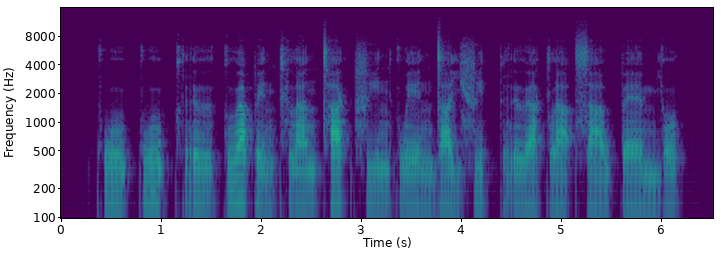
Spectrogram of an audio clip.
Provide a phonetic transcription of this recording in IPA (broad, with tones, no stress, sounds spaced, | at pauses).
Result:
kʰ w u˨˩ ʔ k w u˦˥ ʔ kʰ r ɯː˨˩ k u˥˩ a̯ p e˩˦ n kʰ l a˧ n tʰ a˥˩ k̚ f i˧ n k w e˨˩ n d a˧ j f i˦˥ t̚ p r ɯ˨˩ a̯ k l a˨˩ ʔ s a˨˩ w p ɛː˨˩ m j o˥˩ k̚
